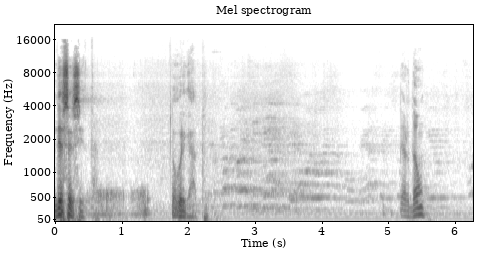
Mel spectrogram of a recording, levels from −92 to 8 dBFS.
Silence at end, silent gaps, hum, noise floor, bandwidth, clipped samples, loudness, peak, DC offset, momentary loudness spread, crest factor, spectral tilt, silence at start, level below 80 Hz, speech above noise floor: 0.75 s; none; none; -60 dBFS; 16.5 kHz; under 0.1%; -24 LUFS; -4 dBFS; under 0.1%; 29 LU; 28 dB; -3 dB/octave; 0 s; -50 dBFS; 36 dB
